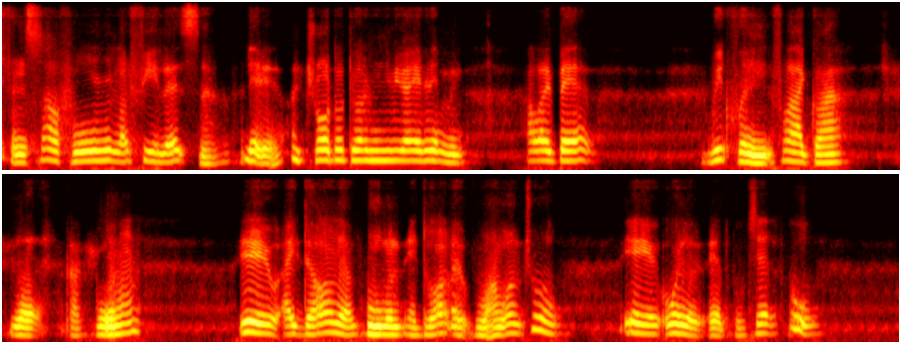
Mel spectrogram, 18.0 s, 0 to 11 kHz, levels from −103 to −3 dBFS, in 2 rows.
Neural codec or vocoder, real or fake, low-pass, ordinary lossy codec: codec, 16 kHz in and 24 kHz out, 0.4 kbps, LongCat-Audio-Codec, four codebook decoder; fake; 9.9 kHz; Opus, 24 kbps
